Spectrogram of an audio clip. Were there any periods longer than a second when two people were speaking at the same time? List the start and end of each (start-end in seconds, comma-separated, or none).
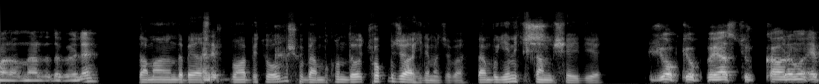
none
